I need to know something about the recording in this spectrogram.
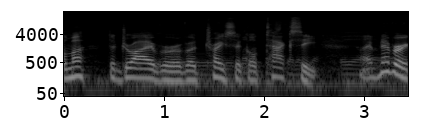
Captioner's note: speaking alternate language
